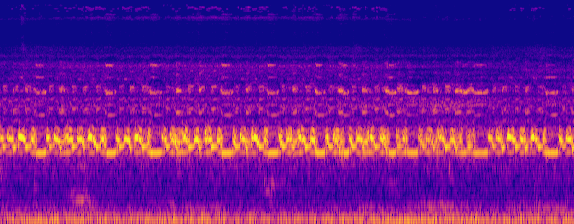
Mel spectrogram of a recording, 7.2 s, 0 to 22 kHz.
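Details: Marantz CD-65 II SE CD player squealing with a high, warbling tone pulsing about once a second, only when playing burned CD-Rs; original pressed CDs play fine.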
